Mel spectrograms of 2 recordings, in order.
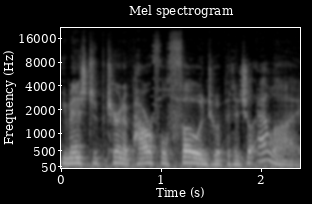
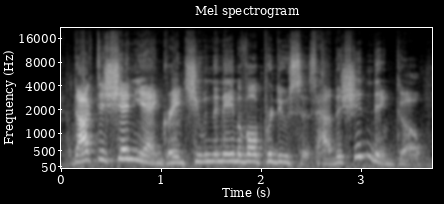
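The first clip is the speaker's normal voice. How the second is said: loud brash New York producer, higher; New York accent; 6 semitones higher, 7 dB louder than usual. Acted. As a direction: play him as a pushy New Yorker. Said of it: "terrible accent".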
